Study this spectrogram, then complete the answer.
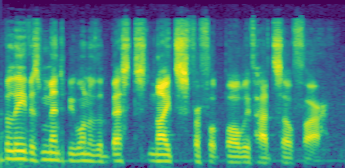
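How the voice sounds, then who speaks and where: Lively intonation at a fairly quick pace, in an Irish accent, with a dry, close sound and no echo. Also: man. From Ireland. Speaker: soccer supporters' group representative. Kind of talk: casual interview. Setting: live at a brewery.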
